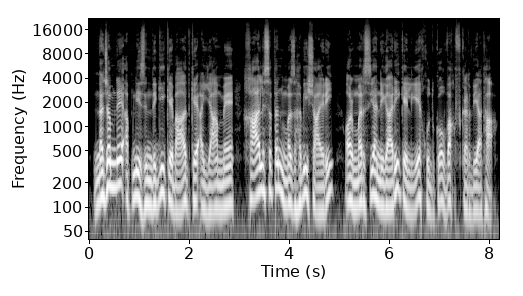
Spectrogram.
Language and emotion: Urdu, neutral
